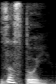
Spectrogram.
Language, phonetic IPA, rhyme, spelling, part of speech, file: Russian, [zɐˈstoj], -oj, застой, noun, Ru-застой.ogg
- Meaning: 1. stagnation, standstill, deadlock 2. depression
